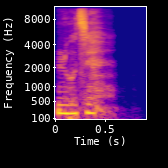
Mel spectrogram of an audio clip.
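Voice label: Vox, Korean; Valance; Rose; kings raid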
